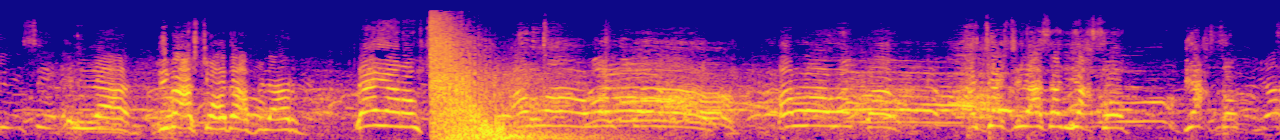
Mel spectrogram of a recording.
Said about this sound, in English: Laura Lynch, so we're hearing this big blast, which apparently damaged uh, at least the front of one of the white UN SUVs. We hear people screaming.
